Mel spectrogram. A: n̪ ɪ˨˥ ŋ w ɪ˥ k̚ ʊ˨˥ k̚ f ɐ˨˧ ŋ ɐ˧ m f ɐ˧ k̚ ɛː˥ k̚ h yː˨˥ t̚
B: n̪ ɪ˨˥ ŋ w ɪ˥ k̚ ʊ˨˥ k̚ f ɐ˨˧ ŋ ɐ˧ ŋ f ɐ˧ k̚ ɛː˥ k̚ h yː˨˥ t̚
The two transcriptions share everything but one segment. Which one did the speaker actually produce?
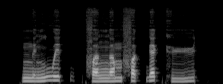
A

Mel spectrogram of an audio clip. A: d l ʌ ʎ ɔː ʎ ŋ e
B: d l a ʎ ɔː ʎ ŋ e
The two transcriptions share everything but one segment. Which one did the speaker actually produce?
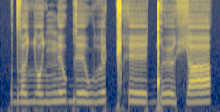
A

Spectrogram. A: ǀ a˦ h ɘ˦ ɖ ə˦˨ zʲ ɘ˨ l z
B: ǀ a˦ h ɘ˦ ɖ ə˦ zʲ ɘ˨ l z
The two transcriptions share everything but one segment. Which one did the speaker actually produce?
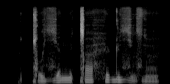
B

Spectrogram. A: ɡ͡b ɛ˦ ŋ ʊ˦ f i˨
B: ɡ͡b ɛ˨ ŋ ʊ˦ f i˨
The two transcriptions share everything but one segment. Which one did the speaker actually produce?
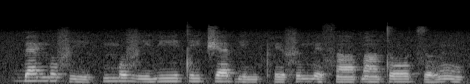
A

